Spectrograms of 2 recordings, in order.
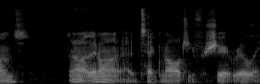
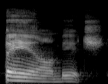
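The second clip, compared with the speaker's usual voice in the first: high, very loud impact yell; shouted attack cry; 6 semitones higher, 12 dB louder than usual. Retold or imitated. Naruto landing a blow in rage mode, shouting. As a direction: punch BAM out as a battle shout.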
